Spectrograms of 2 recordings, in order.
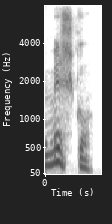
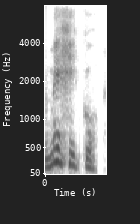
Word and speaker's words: México: es por eso que tenemos una palabra esdrújula méxico porque fue méxico méxico y luego debemos de ahí de mala depende tica se coló dentro de la palabra la pronunciación méxico es muy impresionante constatar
